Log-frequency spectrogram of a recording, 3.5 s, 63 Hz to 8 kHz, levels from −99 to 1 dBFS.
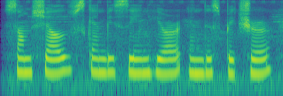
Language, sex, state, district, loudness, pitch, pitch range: English, female, Assam, Kamrup Metropolitan, -15 LUFS, 205 Hz, 200-210 Hz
